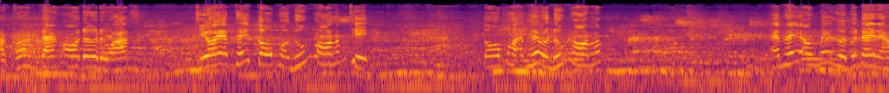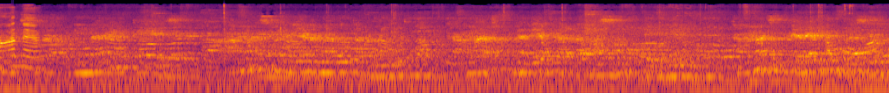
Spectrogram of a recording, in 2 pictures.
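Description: A crowd of people chatter in a busy room.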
